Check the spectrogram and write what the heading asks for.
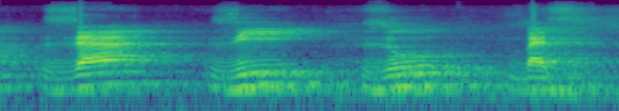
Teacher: Ujung lidah ke gusi depan bagian bawah.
